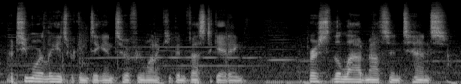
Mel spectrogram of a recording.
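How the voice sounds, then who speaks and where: With a lowish voice and a fast delivery, a male streamer gives relaxed commentary on a game, reading its dialogue and text in a flat tone and adding his own comments in between. The game's music can be heard behind him.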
